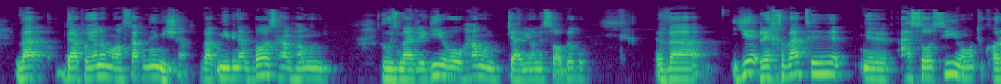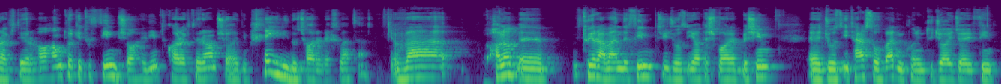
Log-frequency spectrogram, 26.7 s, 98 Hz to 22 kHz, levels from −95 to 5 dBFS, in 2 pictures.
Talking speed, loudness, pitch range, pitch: 120 wpm, -21 LUFS, 130-155 Hz, 140 Hz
